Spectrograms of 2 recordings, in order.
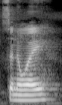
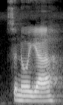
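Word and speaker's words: Senoia: so if you're local to sooi sooya depends on where you live how you say it um It's Where The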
